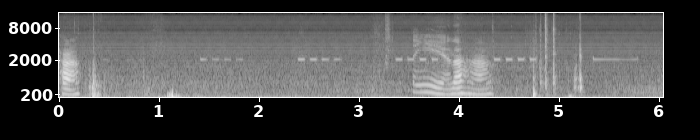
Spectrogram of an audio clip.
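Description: A car door opening with a low thump about a second in, followed by the Honda Civic's door-open warning chime: a faint, high, rapid beeping that carries on. A few sharp clicks come near the end.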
